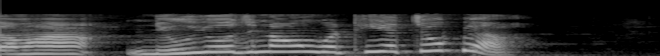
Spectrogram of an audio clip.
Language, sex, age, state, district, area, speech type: Sindhi, female, 45-60, Madhya Pradesh, Katni, urban, read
